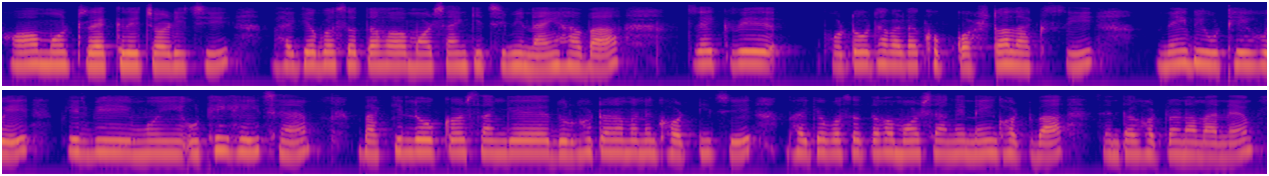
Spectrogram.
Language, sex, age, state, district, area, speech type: Odia, female, 18-30, Odisha, Kalahandi, rural, spontaneous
